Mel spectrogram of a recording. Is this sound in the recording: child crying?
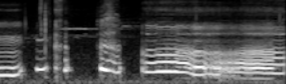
yes

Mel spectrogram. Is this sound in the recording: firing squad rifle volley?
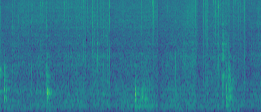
no

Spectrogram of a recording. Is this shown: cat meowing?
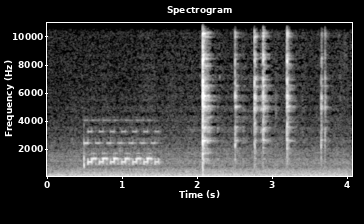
no

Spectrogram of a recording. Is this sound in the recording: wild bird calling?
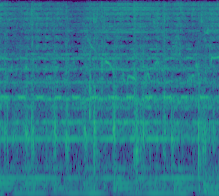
no

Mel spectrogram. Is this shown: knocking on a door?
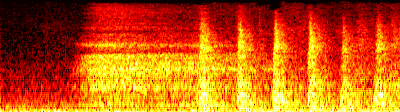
yes

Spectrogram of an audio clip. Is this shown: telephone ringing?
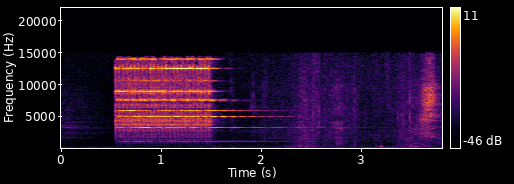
yes

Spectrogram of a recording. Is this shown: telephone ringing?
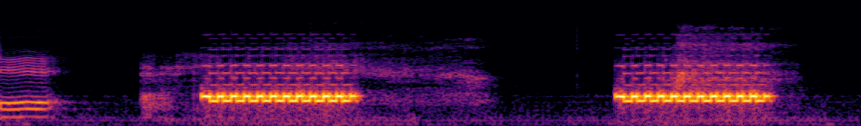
yes

